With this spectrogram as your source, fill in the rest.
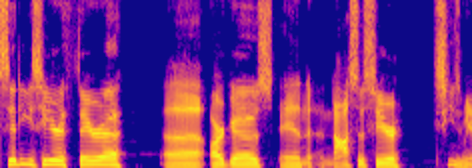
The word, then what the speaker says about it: Knossos: These cities here, Thera, Argos, and Knossos here, excuse me, I think it's actually pronounced Gnosis.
